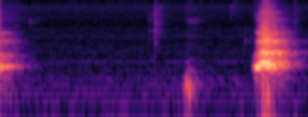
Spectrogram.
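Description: A big pet dog barks indoors to warn of people outside: a sharp bark at the start, a soft low woof midway, then a loud, full bark near the end, separated by silence.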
